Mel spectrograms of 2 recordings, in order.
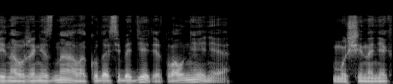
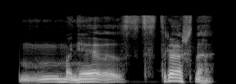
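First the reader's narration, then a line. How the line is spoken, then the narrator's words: Man's fearful mumble. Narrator (Russian): промямлил мужчина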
